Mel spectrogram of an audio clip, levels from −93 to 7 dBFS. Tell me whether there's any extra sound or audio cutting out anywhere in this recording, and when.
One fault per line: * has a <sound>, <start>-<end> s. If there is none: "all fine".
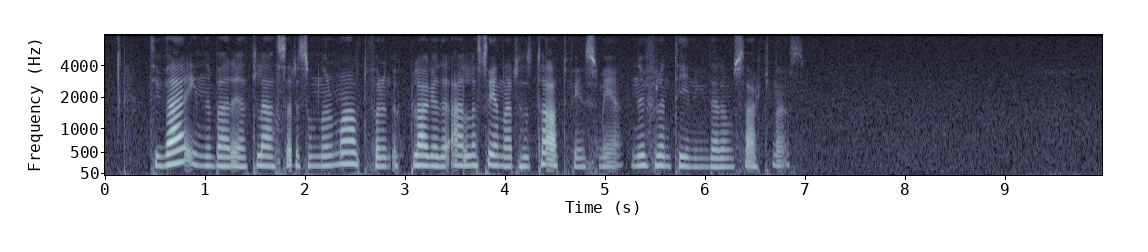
all fine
